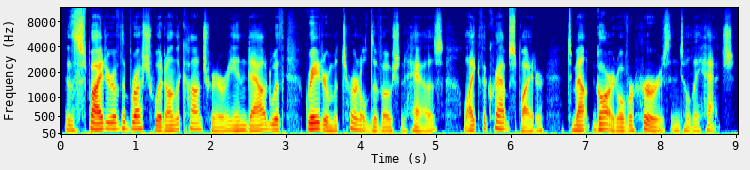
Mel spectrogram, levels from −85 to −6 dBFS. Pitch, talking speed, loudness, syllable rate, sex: 125 Hz, 175 wpm, -22 LUFS, 4.9 syllables/s, male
